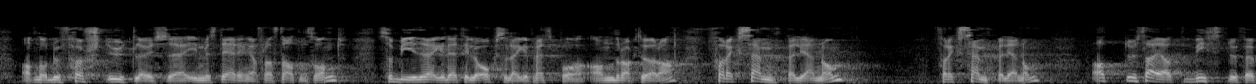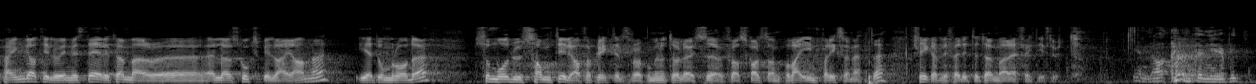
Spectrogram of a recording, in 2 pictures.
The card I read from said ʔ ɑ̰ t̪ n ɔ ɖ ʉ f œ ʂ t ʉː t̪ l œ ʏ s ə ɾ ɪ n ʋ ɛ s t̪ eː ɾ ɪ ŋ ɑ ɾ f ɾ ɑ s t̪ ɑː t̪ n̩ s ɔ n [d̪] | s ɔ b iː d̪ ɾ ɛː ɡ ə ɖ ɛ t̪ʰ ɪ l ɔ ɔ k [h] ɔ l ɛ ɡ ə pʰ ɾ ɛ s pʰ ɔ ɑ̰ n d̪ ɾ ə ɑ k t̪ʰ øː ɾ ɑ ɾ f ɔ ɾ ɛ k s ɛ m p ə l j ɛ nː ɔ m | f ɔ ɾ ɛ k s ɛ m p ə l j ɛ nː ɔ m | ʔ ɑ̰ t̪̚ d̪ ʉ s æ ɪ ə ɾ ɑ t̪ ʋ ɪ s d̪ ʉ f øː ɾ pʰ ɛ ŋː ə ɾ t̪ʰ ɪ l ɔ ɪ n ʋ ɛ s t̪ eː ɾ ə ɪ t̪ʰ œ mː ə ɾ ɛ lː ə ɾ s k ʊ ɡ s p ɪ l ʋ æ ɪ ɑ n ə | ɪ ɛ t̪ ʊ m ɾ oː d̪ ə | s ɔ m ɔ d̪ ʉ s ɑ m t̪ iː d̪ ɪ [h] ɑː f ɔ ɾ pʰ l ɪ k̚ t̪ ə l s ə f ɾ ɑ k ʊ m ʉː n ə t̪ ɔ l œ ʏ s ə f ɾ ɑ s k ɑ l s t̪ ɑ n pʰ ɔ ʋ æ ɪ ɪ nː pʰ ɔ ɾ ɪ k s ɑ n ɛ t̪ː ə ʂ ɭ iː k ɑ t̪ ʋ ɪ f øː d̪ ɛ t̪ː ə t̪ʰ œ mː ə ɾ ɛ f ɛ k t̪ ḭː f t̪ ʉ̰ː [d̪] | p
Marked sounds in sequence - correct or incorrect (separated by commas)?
correct, incorrect, correct, incorrect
